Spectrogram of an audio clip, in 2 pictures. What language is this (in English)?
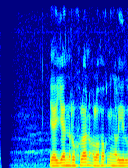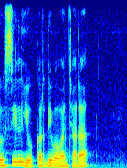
Sundanese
